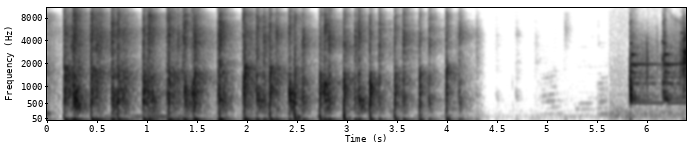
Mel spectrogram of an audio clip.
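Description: Hands clapping in quick, irregular applause for about four seconds, then stopping. After a short silence, music comes in near the end.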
